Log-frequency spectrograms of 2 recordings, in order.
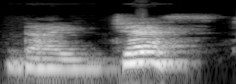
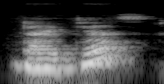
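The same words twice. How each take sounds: First: The stress is on the second syllable. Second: The stress is on the first syllable. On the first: It is used as a verb. "So nouns and verbs" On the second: It is used as a noun. "So nouns and verbs"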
